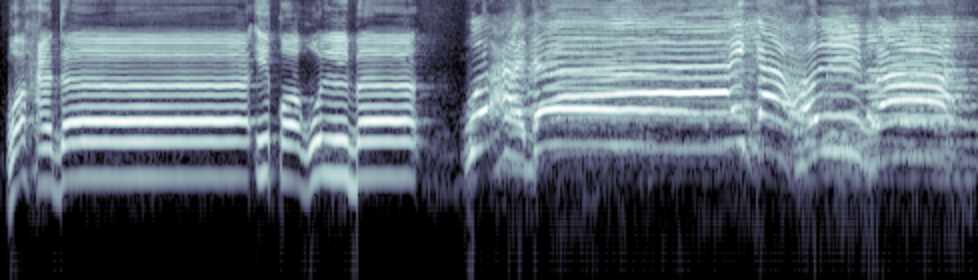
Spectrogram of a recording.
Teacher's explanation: واو ہونٹوں کی گولائی سے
